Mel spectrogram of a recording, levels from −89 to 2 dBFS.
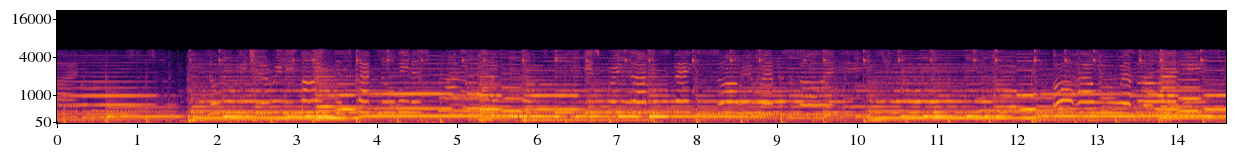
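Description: No technical faults can be heard anywhere in this audio.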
